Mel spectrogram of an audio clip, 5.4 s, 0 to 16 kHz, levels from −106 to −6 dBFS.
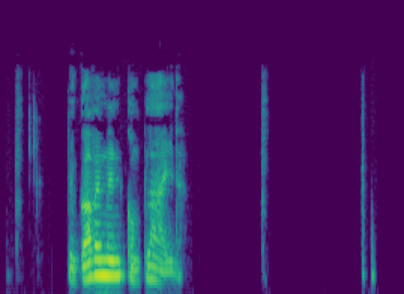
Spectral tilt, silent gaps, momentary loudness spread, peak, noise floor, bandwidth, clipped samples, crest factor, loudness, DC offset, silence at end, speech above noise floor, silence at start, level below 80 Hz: -8 dB/octave; 2.59-2.65 s, 2.71-3.46 s, 3.60-4.78 s; 19 LU; -10 dBFS; -55 dBFS; 7 kHz; under 0.1%; 20 dB; -25 LUFS; under 0.1%; 0.4 s; 31 dB; 0.9 s; -72 dBFS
